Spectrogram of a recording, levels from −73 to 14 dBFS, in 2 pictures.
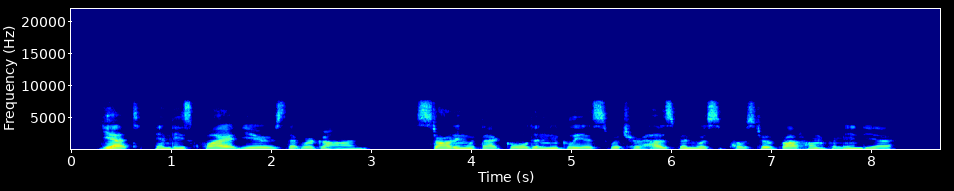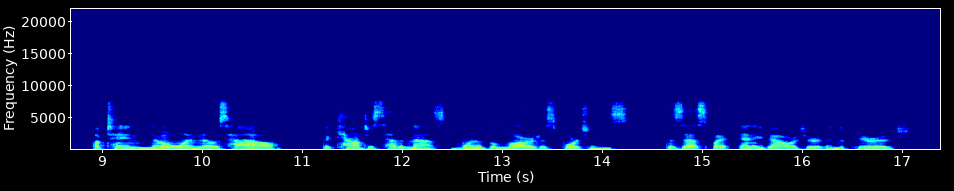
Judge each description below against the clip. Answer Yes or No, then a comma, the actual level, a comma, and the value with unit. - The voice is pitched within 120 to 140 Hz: Yes, low, 135 Hz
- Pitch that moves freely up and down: No, average, 3.5 semitones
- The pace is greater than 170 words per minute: No, average, 155 wpm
